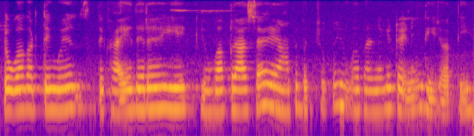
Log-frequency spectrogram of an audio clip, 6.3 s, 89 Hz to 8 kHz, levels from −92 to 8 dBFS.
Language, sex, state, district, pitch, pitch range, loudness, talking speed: Hindi, female, Chhattisgarh, Raipur, 215 Hz, 200-225 Hz, -15 LUFS, 220 wpm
